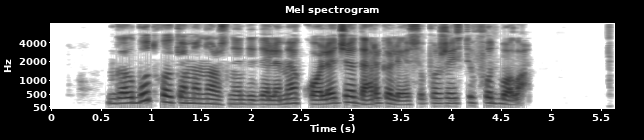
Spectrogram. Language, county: Lithuanian, Utena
